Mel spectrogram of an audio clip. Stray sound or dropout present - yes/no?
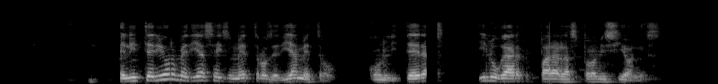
yes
